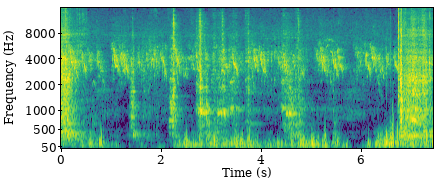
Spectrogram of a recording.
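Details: Massey Ferguson 65 tractor with a temporarily rebuilt carburettor and good spark: uneven cranking bursts break into a few ragged firing beats on starting fluid, while the carburettor still is not feeding fuel properly.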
